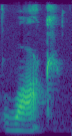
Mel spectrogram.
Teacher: the L is a silent L so you don't even hear the L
